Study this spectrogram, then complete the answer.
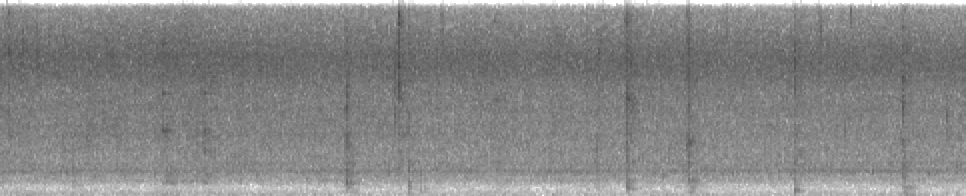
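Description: Yeast-free pişi dough pieces fry in hot oil with a soft, steady bubbling sizzle, punctuated by occasional sharper pops and crackles, fairly quiet and close.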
